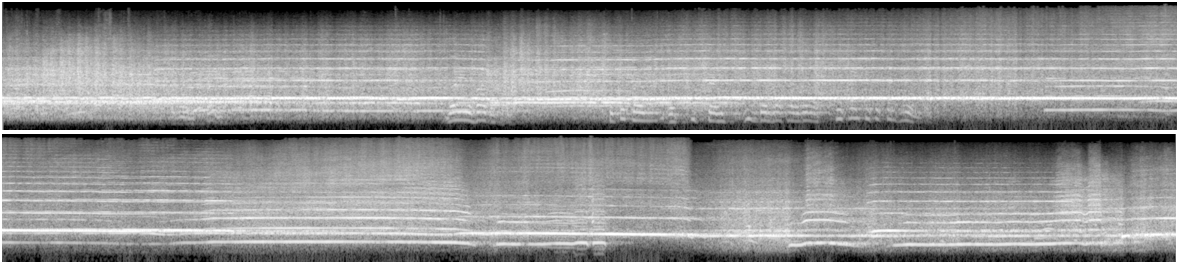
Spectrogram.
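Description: Several steam locomotive whistles blowing at once in one long overlapping chord of different pitches over a steady hiss of steam. Individual whistles cut out and others join in, shifting the chord a few times.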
